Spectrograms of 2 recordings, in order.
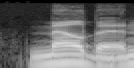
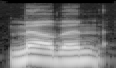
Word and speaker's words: Melbourne: I've been to, and because I've been there, I have to now say it like they say it. Melbourne. – Danganronpa. – Danganronpa. Melbourne.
